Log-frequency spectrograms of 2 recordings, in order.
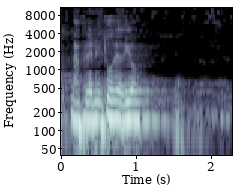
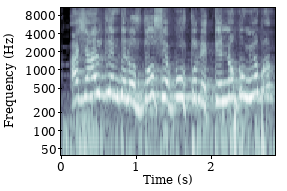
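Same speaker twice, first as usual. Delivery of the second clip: raised, high pulpit question climbing at the end; insistent preaching; 9 semitones higher, 6 dB louder than usual. Real, not acted. Preacher challenging the congregation about the twelve apostles, insistent. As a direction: press the rhetorical question on the listeners.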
